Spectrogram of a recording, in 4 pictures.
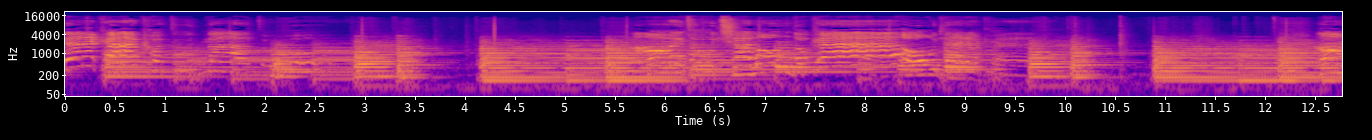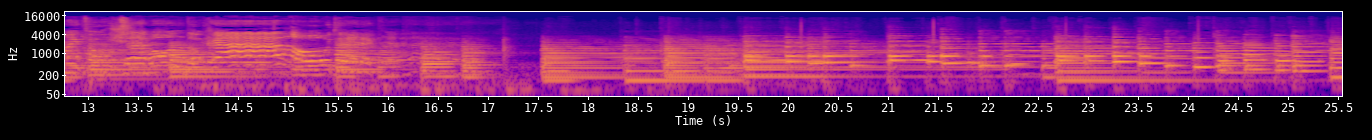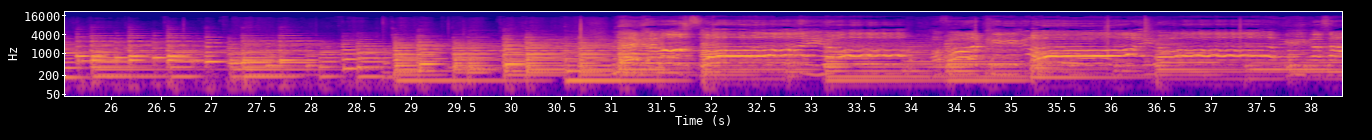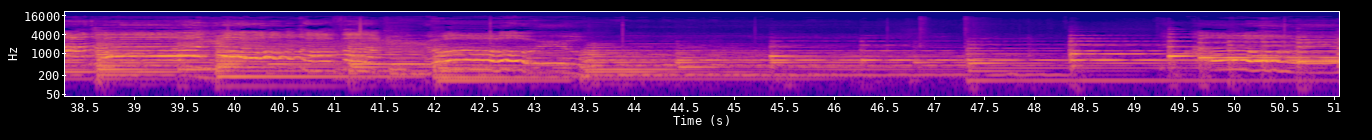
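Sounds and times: woman singing with vibrato: 0:00.0 - 0:02.8, 0:05.7 - 0:09.8, 0:12.4 - 0:17.2, 0:30.9 - 0:47.4, 0:49.5 - 0:51.0
grand piano: 0:00.0 - 0:51.0.

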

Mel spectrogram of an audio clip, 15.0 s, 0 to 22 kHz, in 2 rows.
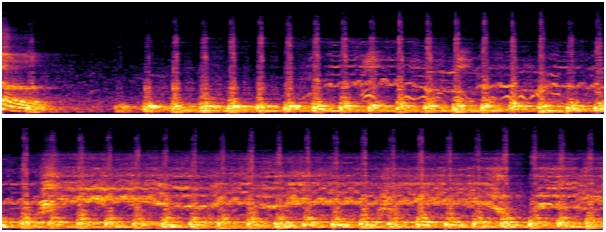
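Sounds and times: large drum beaten steadily: 0:01.4 - 0:15.0
group singing together: 0:04.1 - 0:15.0.

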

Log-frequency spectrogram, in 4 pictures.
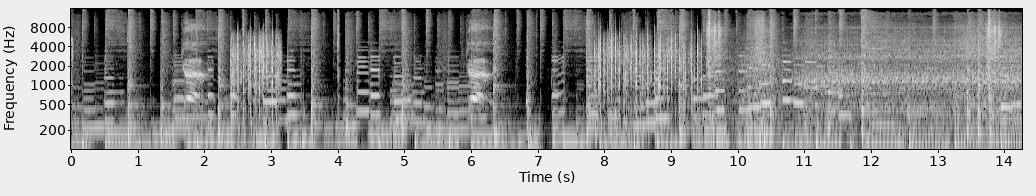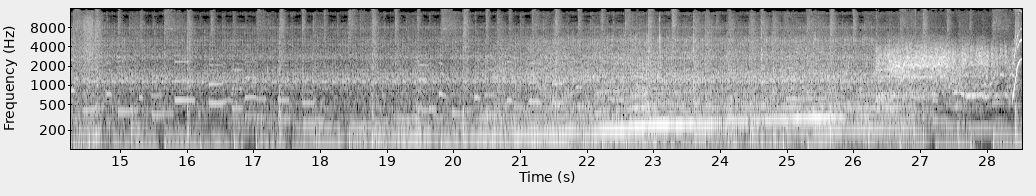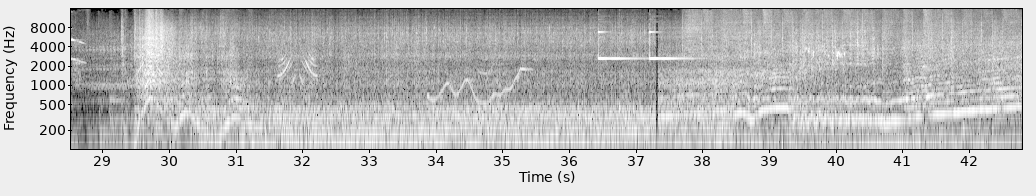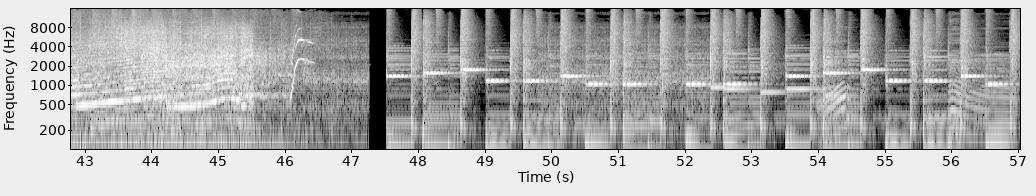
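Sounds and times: background music: 0:00.0 - 0:30.8, 0:33.7 - 0:45.4, 0:47.5 - 0:57.0
car engine revving: 0:10.3 - 0:47.3
brief high steady tone: 0:36.4 - 0:38.0.

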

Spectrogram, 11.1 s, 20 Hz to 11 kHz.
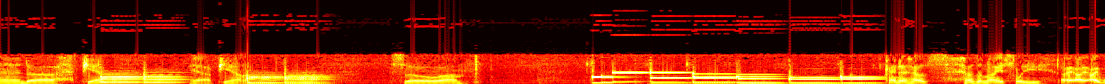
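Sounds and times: electronic piano chords: 0:01.0 - 0:03.5, 0:05.9 - 0:08.9.

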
